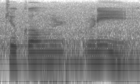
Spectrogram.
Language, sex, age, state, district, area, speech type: Gujarati, male, 18-30, Gujarat, Kheda, rural, spontaneous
